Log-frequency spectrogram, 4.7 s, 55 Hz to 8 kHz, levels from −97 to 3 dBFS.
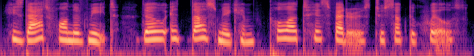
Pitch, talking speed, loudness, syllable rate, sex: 235 Hz, 225 wpm, -19 LUFS, 4.5 syllables/s, female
